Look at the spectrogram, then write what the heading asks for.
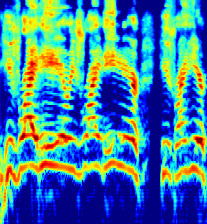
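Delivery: shrill, frantic, very high screaming. Retelling a man on the sidewalk who starts screaming: imitating a man screaming. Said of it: "he starts screaming".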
